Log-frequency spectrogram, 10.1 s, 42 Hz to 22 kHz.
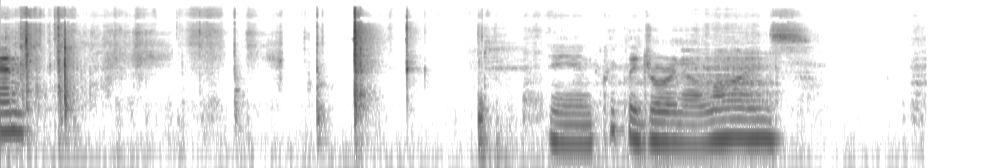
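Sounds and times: paper sheets rustling: 0.0 - 2.6.

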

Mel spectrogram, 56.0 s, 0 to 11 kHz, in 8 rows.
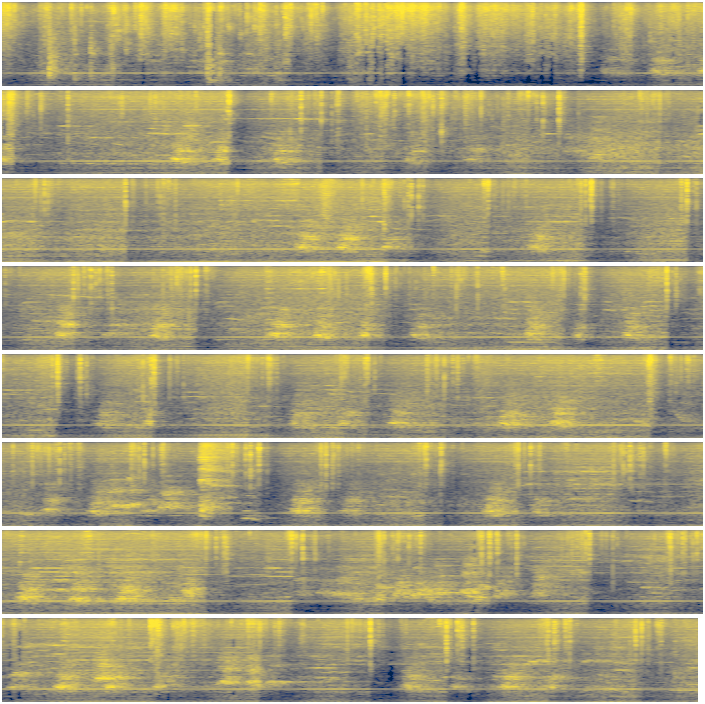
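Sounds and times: steady hum: 0.0 - 56.0.

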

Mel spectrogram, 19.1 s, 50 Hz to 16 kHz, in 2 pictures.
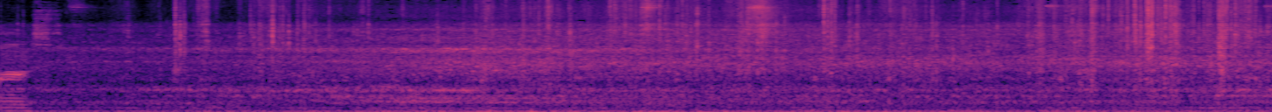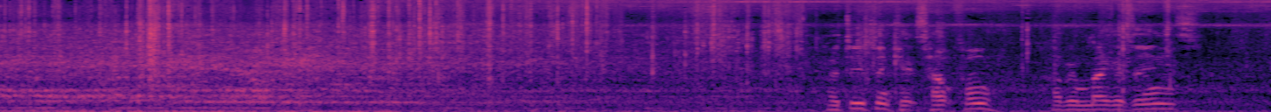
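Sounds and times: steady low rumble: 0.0 - 17.9
plastic wrapper crinkling and tearing: 0.9 - 18.4.

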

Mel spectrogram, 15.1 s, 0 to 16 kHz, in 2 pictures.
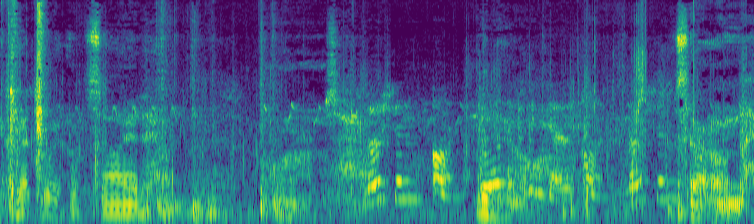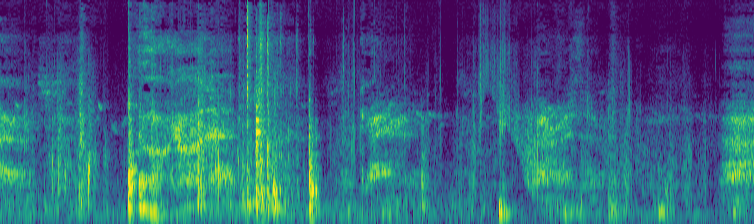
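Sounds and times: footsteps: 0.0 - 15.0.

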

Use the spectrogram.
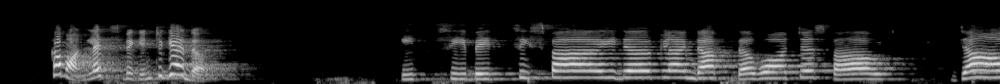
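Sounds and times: woman's voice: 0.6 - 2.3, 4.0 - 9.0.

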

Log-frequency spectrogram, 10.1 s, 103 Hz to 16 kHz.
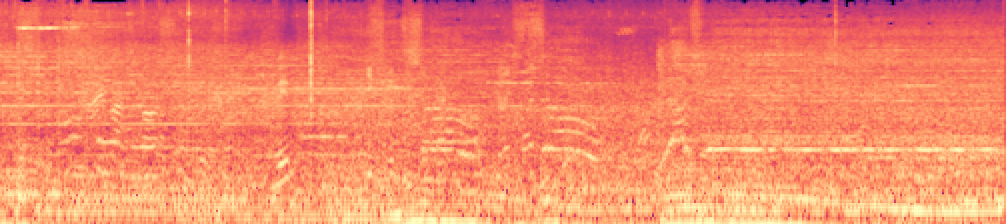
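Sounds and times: car engines rumbling in traffic: 0.0 - 10.0
passers-by voices: 0.0 - 10.0.

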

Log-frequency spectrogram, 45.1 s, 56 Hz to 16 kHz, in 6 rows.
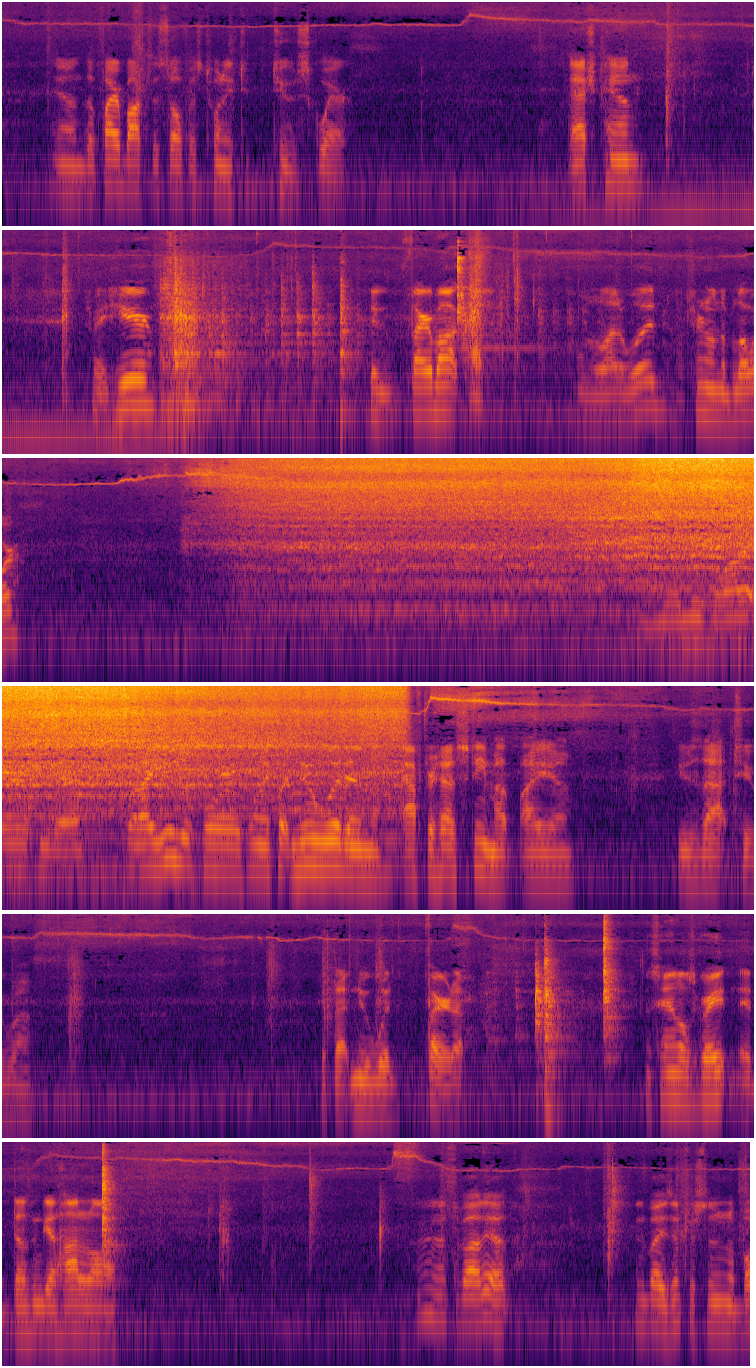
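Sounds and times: boiler blower rushing: 0.0 - 45.0
metal drawer scraping: 9.0 - 11.3.

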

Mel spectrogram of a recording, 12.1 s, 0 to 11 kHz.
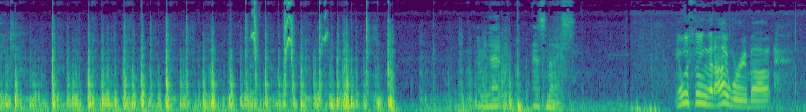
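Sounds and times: screws creaking through plastic: 2.8 - 5.8.

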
